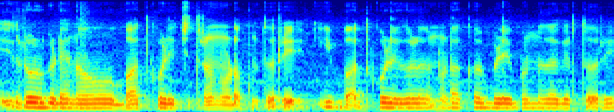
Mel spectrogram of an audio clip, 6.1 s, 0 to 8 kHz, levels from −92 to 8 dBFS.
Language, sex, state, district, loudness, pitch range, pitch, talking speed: Kannada, male, Karnataka, Belgaum, -17 LUFS, 115-125 Hz, 120 Hz, 105 wpm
